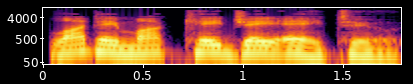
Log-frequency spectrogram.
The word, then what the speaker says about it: latte macchiato: Latte macchiato, Italian pronunciation, latte mach kja 2, is a coffee beverage.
